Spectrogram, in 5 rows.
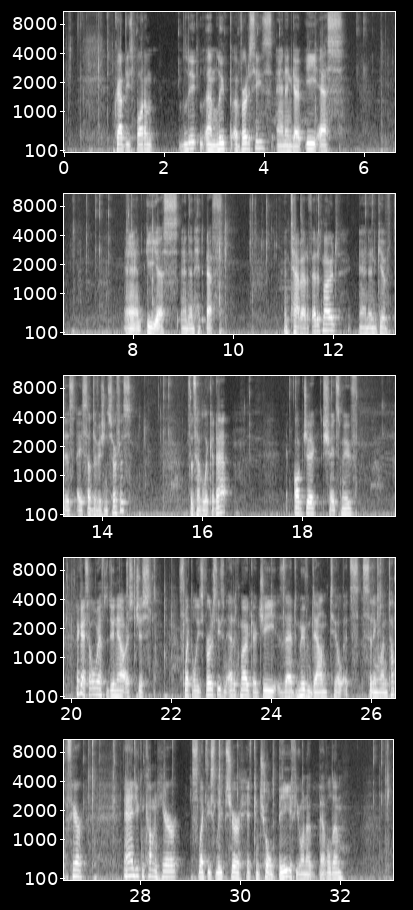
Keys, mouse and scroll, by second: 0.1-0.5 scroll up 1, 0.5 alt+a, 1.1 alt+shift+click, 1.4-6.0 middle drag, 4.9 e, 6.0 click, 6.8 z, 7.5-9.3 middle drag, 8.3 e, 9.3 click, 9.7 f, 10.4-11.2 scroll down 2, 11.2 Tab, 11.6-12.6 scroll down 2, 12.6-15.8 drag, 14.7 z, 15.8-17.8 middle drag, 17.0-17.8 scroll up 2, 17.8-19.1 drag, 19.1-26.0 middle drag, 20.3 KP_1, 20.8 scroll up 1, 21.0 Tab, 21.7 scroll up 1, 21.9 a, 23.2 g, 26.0 shift+click, 26.2 scroll down 1, 26.4-29.2 middle drag, 26.9 scroll up 1, 28.3 alt+a, 29.2 alt+shift+click, 30.5 ctrl+b, 32.8 shift+click.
